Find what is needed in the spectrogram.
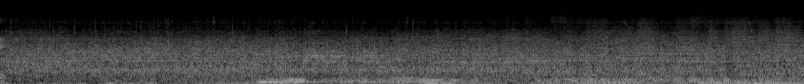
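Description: Large football stadium crowd cheering, a steady wall of noise. Low sustained tones, like band music, come in underneath about two and a half seconds in.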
